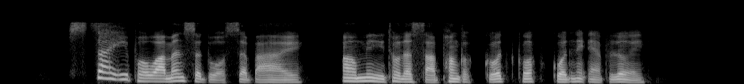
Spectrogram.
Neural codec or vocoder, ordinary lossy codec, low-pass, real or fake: codec, 16 kHz in and 24 kHz out, 0.4 kbps, LongCat-Audio-Codec, two codebook decoder; Opus, 32 kbps; 7.2 kHz; fake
